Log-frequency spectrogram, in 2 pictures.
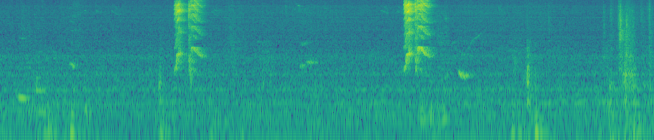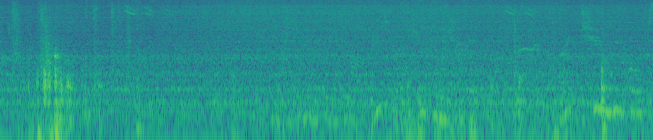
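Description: A miniature pinscher scrabbling after a ball stuck under a sofa, with two short, sharp squeaks about two and four seconds in, the second the louder, and a few softer sounds around six and seven seconds.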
